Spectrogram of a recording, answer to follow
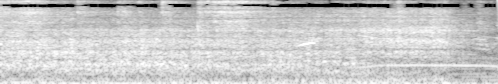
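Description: Loud, low rumbling soundtrack played over a sound system for a fire-and-puppet show, with a faint musical drone underneath and a short gliding tone near the end.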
